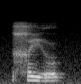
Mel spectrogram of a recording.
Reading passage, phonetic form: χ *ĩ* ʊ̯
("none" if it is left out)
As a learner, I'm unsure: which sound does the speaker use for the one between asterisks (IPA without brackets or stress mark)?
i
